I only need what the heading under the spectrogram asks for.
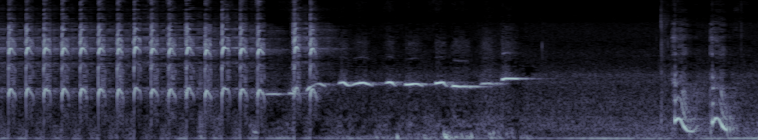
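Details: A pet cockatiel singing: a rapid run of about fifteen evenly repeated piping notes, then a long wavering whistled phrase, and finally two swooping descending whistles, with a low steady hum behind.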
